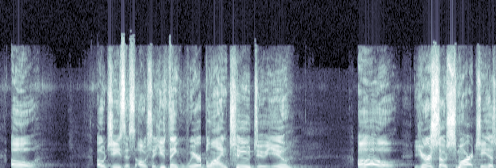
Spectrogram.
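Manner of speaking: mock, heavy, taunting sarcasm, loud and high. Retelling what the Pharisees say to Jesus, mock-sarcastic. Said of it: "It's sarcastically".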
